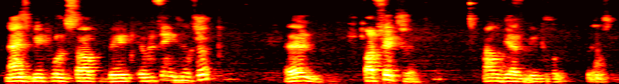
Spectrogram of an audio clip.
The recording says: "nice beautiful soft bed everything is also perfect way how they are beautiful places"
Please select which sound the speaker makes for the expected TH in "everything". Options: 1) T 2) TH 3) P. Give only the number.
1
